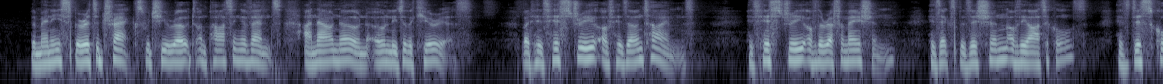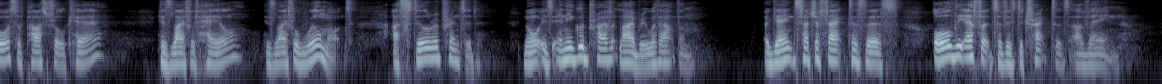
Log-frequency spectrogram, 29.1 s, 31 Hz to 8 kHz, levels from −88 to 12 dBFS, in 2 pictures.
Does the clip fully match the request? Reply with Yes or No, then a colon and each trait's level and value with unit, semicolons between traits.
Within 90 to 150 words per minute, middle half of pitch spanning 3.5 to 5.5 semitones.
Yes: average, 145 wpm; average, 3.8 semitones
